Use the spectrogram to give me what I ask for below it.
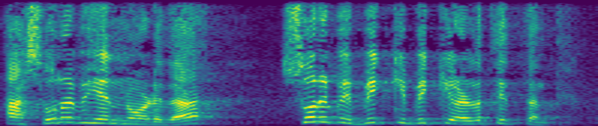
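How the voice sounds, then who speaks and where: A man giving an animated storytelling discourse on an epic in a lecture hall, emphatic and acting out quotes. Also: high voice, a little fast. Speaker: public speaker.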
